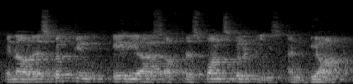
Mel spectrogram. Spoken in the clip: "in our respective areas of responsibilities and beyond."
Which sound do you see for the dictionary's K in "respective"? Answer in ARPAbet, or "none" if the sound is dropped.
K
